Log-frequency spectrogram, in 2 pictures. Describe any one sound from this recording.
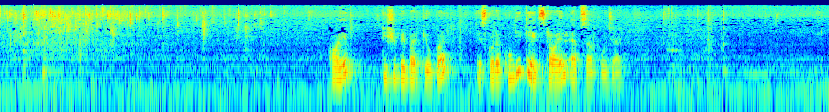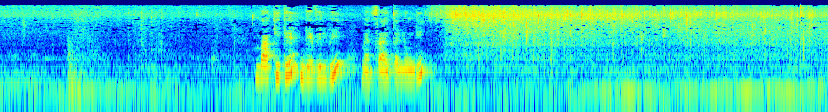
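Hot oil sizzles and crackles loudly in a frying pan.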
